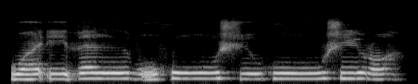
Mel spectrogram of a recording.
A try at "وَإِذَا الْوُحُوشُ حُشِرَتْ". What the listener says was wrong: ஹூஷிரா. அது எப்படி ஹூஷிரான்னு கடைசியில ஹாக்கு சுக்குன்னு வச்சீங்க? ஹூஷிரத். அப்ப இந்த ஹா விட்டுட்டோம் அப்படியா? இப்ப நீங்க ஹூ நீட்டல் அப்படியா? நீட்டாம ஆகுது. நீட்டாம எப்படி வரும்?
